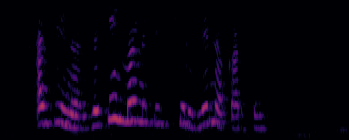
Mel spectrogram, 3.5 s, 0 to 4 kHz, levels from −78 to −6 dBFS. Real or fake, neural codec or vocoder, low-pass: real; none; 3.6 kHz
